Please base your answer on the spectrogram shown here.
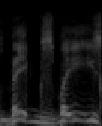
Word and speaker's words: Bixby: "Are you Horace Bigsby's cub?" Bixby being usually pronounced Bigsby in river parlance.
